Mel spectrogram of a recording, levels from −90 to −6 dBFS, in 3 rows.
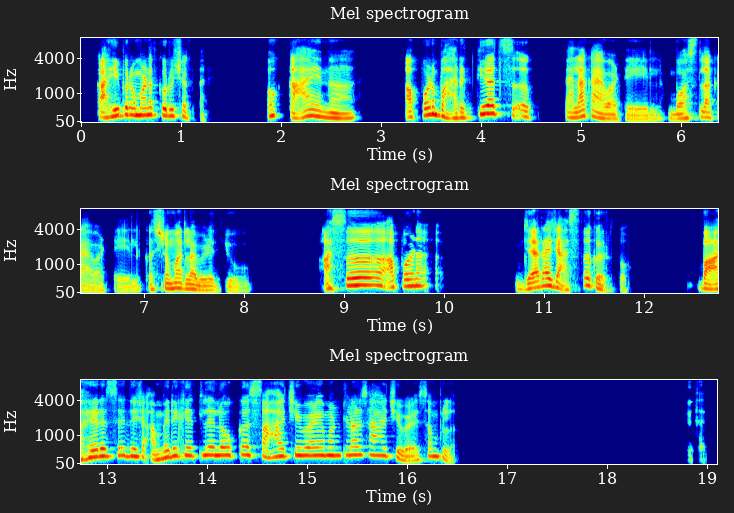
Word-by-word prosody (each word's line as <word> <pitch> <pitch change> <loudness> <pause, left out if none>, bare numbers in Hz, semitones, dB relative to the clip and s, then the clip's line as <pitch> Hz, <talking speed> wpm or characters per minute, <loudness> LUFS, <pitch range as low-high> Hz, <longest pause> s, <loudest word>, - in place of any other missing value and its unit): काही 140 +7 +4
प्रमाणात 200 +1 +3
करू 185 -2 +3
शकता. 160 -8 -8 0.6
अहो, 175 - 0
काय 170 - +2
आहे 165 - +2
ना 120 -4 -1 0.6
आपण 190 +9 +2
भारतीयच 180 - +2
"त्याला 145 -1 -3
काय 150 -7 +2
वाटेल? 100 -2 -6 0.2
बॉसला 120 +5 -2
काय 100 -7 -8
वाटेल? 90 0 -12
कस्टमरला 130 +1 0
वेळ 100 -1 -3
देऊ" 90 0 -14 0.8
असं 220 - +4
अ, - - +2
आपण 195 +4 +2 1.1
जरा 160 +9 +5
जास्त 180 +4 -1
करतो. - - -7 0.7
बाहेरचे 200 - +2
देश 215 -1 0
अमेरिकेतले 230 - 0
लोक 245 +1 0
6ची 220 0 -1
वेळ 240 0 +2
आहे 245 - +2
म्हंटल्यावर 245 +1 0
6ची 240 - -3
वेळ 115 0 -4
संपलं. 215 - -5 2.3
तिथे. - - -21
165 Hz, 115 wpm, -23 LUFS, -, 2.3 s, जरा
